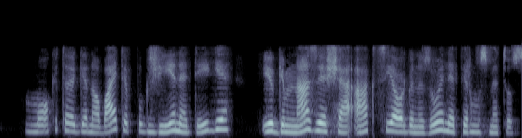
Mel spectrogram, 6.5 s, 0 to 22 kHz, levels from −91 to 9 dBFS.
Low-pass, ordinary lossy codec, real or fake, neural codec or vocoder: 5.4 kHz; AAC, 32 kbps; fake; codec, 16 kHz, 0.5 kbps, X-Codec, WavLM features, trained on Multilingual LibriSpeech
